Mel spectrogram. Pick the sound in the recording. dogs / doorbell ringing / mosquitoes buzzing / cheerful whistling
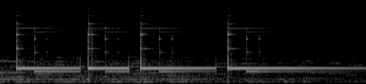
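doorbell ringing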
